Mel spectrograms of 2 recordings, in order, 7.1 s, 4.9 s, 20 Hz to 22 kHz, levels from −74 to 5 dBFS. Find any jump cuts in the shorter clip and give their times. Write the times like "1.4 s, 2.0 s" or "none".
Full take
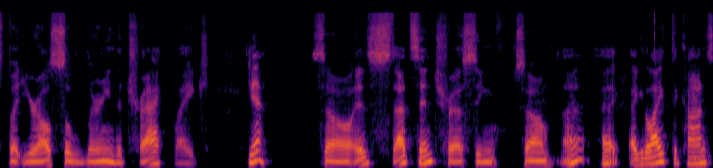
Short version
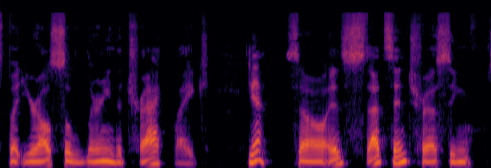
2.7 s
